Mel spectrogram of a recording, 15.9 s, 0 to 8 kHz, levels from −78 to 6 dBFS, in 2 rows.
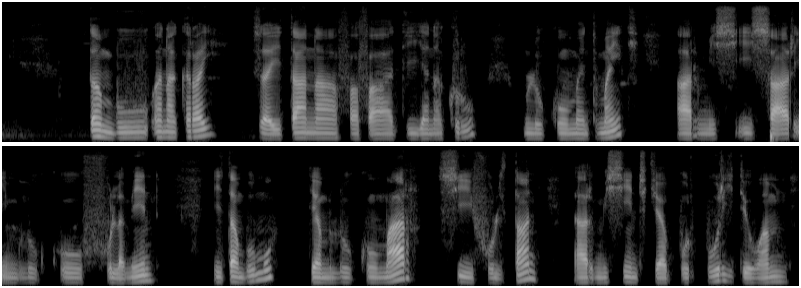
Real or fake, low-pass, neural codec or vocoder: real; 7.2 kHz; none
